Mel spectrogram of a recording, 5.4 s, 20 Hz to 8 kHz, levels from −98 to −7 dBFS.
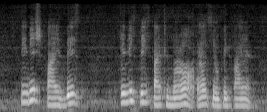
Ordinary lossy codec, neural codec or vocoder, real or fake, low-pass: MP3, 64 kbps; codec, 24 kHz, 1 kbps, SNAC; fake; 7.2 kHz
